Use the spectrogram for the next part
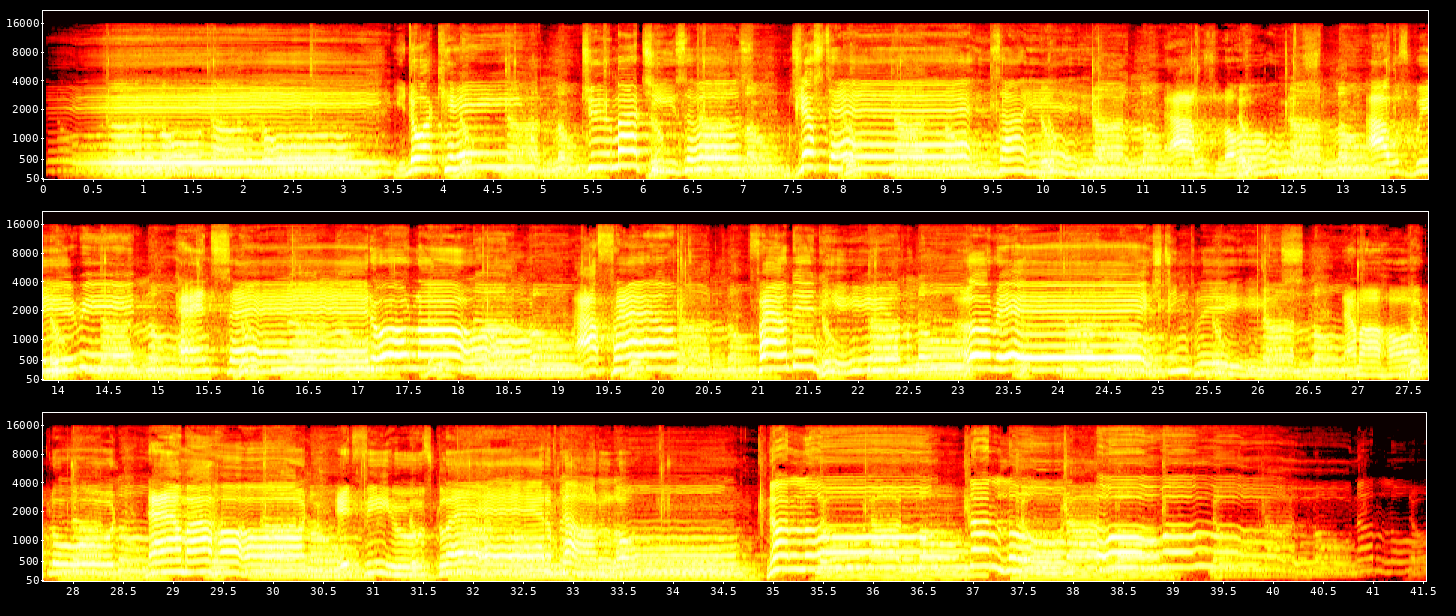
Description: Acoustic, Stringed Instrument Band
